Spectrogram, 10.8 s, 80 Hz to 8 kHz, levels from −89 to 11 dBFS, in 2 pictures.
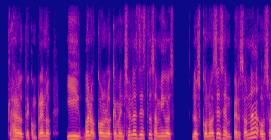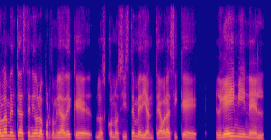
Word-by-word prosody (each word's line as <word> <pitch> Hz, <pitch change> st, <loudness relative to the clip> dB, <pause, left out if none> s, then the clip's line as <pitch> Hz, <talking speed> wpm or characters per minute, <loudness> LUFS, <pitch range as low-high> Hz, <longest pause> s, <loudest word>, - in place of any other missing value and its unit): Claro, 160 Hz, +3 st, +3 dB
te 130 Hz, -, -5 dB
comprendo. 150 Hz, +4 st, 0 dB, 0.3 s
Y, 165 Hz, 0 st, +2 dB
bueno, 185 Hz, +4 st, +3 dB
con 165 Hz, -2 st, +3 dB
lo 155 Hz, -2 st, +2 dB
que 165 Hz, -, 0 dB
mencionas 190 Hz, +6 st, -1 dB
de 200 Hz, -, +2 dB
estos 200 Hz, +1 st, -4 dB
amigos, 165 Hz, -1 st, 0 dB, 0.3 s
¿los 155 Hz, 0 st, +1 dB
conoces 170 Hz, +9 st, +2 dB
en 150 Hz, -8 st, -2 dB
persona 185 Hz, -, +1 dB
o 150 Hz, -, +2 dB
solamente 175 Hz, +1 st, 0 dB
has 170 Hz, -, -1 dB
tenido 165 Hz, -1 st, -1 dB
la 160 Hz, -, +4 dB
oportunidad 130 Hz, -1 st, -2 dB
de 145 Hz, -1 st, -1 dB
que 125 Hz, -4 st, -2 dB
los 130 Hz, -3 st, -8 dB
conociste 140 Hz, +3 st, -6 dB
mediante, 125 Hz, -6 st, -2 dB
ahora 130 Hz, +3 st, +1 dB
sí 140 Hz, +1 st, -12 dB
que, 125 Hz, -5 st, -3 dB, 0.4 s
el 130 Hz, 0 st, -3 dB
gaming, 150 Hz, -1 st, +4 dB
el 115 Hz, -1 st, -1 dB
155 Hz, 185 wpm, -23 LUFS, 130-170 Hz, 0.4 s, la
